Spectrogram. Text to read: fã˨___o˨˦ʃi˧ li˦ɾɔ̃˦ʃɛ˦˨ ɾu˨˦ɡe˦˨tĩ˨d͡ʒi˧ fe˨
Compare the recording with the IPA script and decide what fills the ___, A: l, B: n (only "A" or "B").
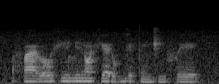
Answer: A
